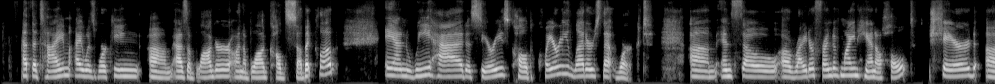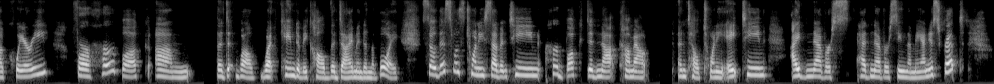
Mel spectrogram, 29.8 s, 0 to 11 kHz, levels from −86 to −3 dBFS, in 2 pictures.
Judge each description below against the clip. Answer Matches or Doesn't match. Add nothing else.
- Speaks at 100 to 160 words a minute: Matches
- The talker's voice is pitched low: Doesn't match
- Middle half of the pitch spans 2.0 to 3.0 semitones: Doesn't match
